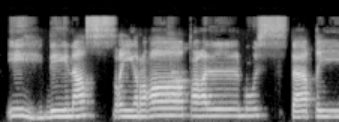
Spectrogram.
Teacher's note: Coba ditebalkan lagi di sod, ro, dan to ya Bu ya. Dibulatkan lagi suaranya.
